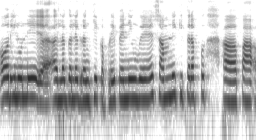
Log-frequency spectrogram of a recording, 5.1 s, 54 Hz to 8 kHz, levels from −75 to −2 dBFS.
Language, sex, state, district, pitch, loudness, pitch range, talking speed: Hindi, female, Bihar, East Champaran, 235 Hz, -23 LUFS, 225-245 Hz, 175 wpm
